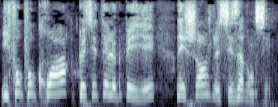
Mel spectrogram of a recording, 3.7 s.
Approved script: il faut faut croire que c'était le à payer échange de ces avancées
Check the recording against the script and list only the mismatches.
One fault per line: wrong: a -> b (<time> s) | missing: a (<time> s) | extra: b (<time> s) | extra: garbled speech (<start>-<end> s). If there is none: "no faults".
no faults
